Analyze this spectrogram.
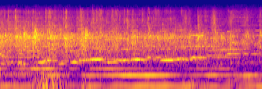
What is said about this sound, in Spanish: ¿Cuántos le dan un fuerte aplauso a Dios?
